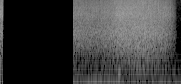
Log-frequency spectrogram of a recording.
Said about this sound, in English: How's the weather in New York? It's terrible. It's raining right now.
